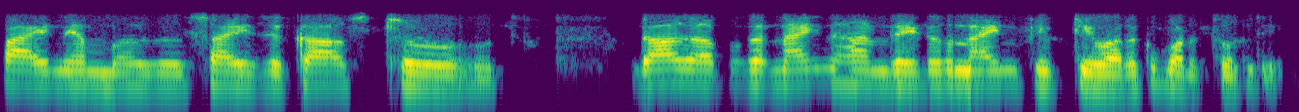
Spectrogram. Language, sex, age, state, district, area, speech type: Telugu, male, 60+, Telangana, Warangal, urban, conversation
